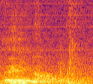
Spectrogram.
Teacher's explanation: it's pronounced with stress on a but we don't weaken it most of us can we don't say aiken maybe one or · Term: unstressed strong vowels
